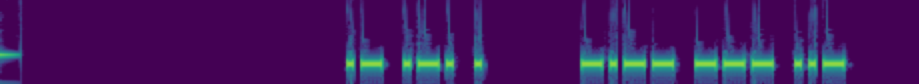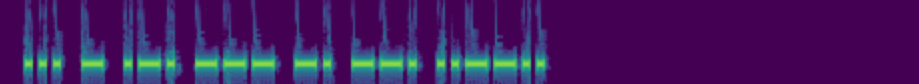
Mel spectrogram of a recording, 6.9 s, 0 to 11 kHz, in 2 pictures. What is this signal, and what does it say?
Morse code, heard as a keyed tone, about 46 wpm, 700 Hz. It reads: ARE YOU STRONG?
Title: 2x Word-Spacing - Sentences from Top 500 Words - 45wpm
